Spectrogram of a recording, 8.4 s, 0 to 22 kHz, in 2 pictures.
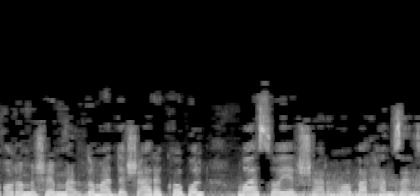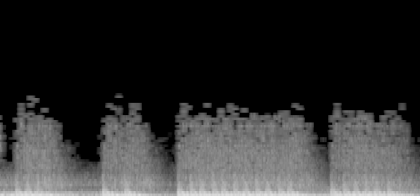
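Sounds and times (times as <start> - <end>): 
speech: 0.0 - 5.4
celebratory machine gun fire outdoors: 4.3 - 8.3.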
